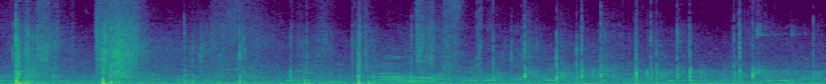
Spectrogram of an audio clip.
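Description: Tennis racket hitting the ball on a hard court: a sharp pop just after the start, followed by a second knock about half a second later. After that come quieter footsteps on the court and a brief distant voice.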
